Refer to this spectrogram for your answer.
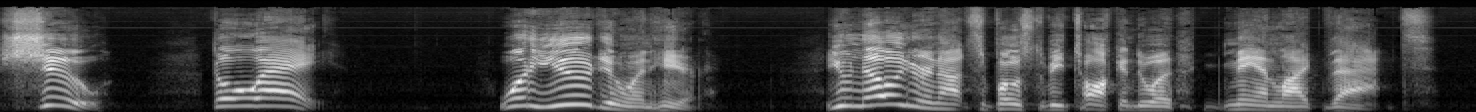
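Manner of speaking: loud, scornful, condescending voice. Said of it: "would have said it in a very condescending way".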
